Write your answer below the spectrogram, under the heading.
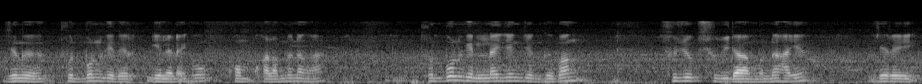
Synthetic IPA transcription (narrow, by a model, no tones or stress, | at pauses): zɯŋɯpʰut̚bɔlɡedɡelena̰jkʰɯ | kʰɔmkʰalamnɯnaŋa | pʰut̚bɔlɡenenajzɯŋzɯŋɡɯbaŋ | suzuk̚subidamɯnːɯɦajɯ | zeɾɯj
